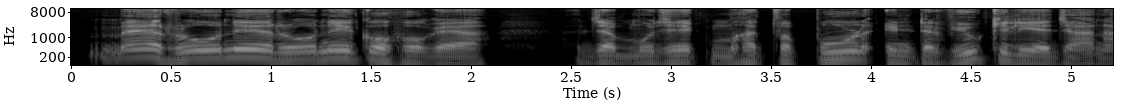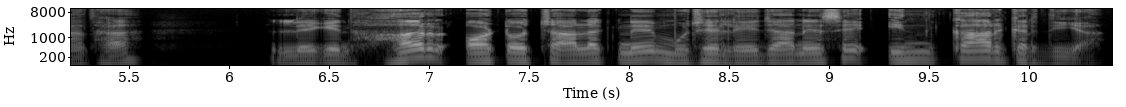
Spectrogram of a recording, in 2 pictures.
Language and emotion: Hindi, sad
